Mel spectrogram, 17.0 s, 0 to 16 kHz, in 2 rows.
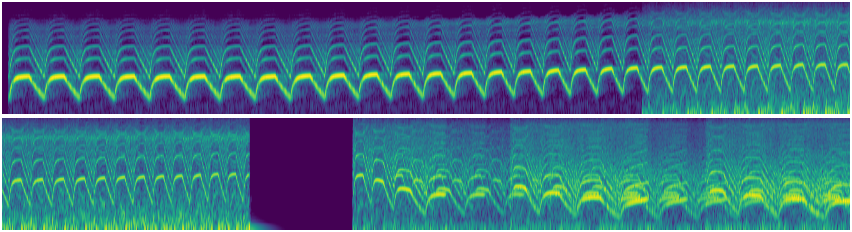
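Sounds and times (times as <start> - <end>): police siren yelping: 0.1 - 11.0, 12.0 - 16.9.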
